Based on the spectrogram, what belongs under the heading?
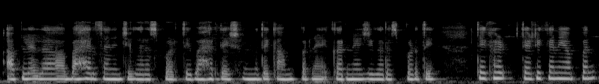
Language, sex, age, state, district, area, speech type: Marathi, female, 18-30, Maharashtra, Ahmednagar, urban, spontaneous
